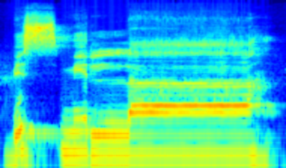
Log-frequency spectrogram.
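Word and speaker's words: بِسْمِ اللهِ: lamnya Allah lamnya Allah jika jika sebelum lamnya Allah sebelum lamnya Allah tanda bacanya I tanda bacanya I maka maka lamnya Allah lamnya Allah dibaca la dibaca la contohnya contohnya bismillah bismillah bukan bismillah bukan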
